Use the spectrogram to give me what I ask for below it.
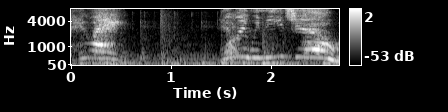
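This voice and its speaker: Over music in the background, a woman whispers in a squeaky, put-on character voice. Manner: whispering; urgent, cautious, calling for someone.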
